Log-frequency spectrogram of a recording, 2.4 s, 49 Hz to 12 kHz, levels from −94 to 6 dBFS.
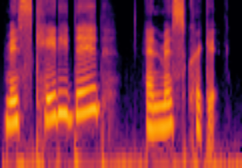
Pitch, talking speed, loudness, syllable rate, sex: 250 Hz, 150 wpm, -17 LUFS, 4.4 syllables/s, female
